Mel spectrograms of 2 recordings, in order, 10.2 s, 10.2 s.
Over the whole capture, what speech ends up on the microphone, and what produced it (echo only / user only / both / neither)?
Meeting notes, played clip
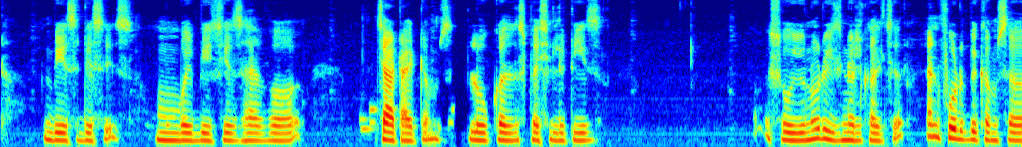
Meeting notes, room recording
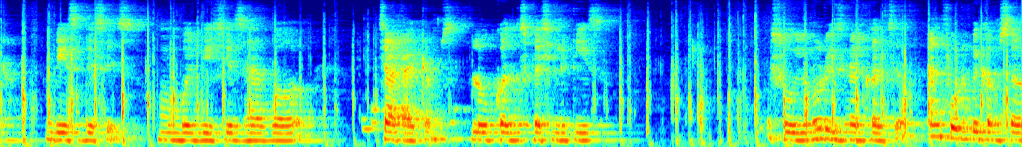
echo only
